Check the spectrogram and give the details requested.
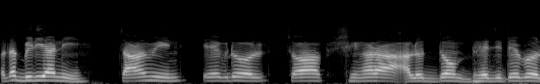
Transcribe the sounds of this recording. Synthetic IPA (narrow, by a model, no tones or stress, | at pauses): ɔt̪abiɾijani | t͡ɕamin | ekɖol | t͡ɕɔpʃiŋaɾaa̰lud̪ːombʱed͡ʑiʈebol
